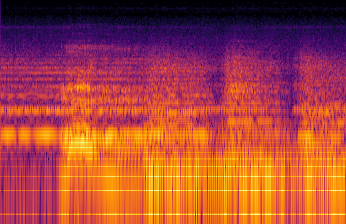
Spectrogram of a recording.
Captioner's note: Popoca groaning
